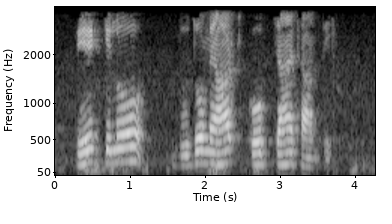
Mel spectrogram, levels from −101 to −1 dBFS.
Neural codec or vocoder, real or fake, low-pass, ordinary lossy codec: none; real; 3.6 kHz; MP3, 32 kbps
